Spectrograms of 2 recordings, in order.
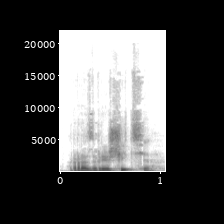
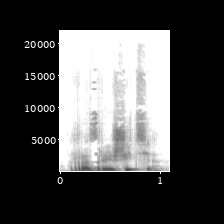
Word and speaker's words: разрешите: And for excuse me, this one is a tricky one if you cannot pronounce the trill. Excuse me in Russian is разрешите, разрешите.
